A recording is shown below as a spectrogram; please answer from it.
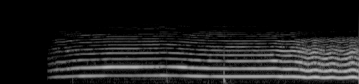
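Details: A young male Siberian Husky puppy, just after diving into his owner, "sings" a long, steady, tuneful howl that wavers slightly at the end.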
